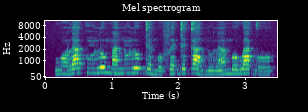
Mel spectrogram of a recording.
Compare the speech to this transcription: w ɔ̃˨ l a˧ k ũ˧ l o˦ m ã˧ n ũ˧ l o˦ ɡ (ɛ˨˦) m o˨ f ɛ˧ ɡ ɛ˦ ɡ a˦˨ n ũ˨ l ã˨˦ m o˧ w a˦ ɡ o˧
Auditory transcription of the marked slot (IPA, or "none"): ɛ˦˨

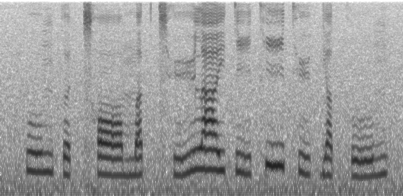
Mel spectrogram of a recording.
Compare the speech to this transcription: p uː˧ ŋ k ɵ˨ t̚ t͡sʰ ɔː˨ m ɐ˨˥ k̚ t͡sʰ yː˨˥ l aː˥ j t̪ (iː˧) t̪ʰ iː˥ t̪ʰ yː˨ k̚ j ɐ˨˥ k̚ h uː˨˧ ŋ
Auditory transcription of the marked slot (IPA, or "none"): iː˧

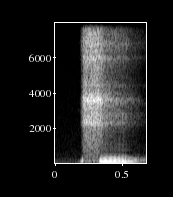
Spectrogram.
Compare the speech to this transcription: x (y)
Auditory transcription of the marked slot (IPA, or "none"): i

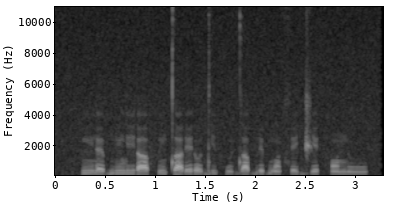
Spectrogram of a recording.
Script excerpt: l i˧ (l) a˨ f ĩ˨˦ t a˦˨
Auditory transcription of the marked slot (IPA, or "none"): ɾ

